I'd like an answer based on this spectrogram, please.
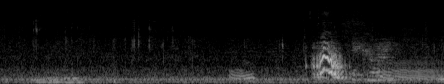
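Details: Two-week-old Shooter x Bella puppies indoors, one giving a single sharp, rising then falling squeal near the end, over a steady hum while people talk about phones and batteries in the background.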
